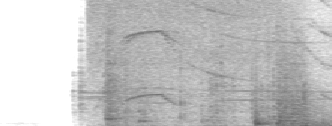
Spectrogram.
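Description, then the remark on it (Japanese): A door swings open after a moment of silence, giving a loud, sustained creak with high, wavering squeals over a rough scraping rumble for nearly two seconds. No one speaks. “あ、また扉が開いた。”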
